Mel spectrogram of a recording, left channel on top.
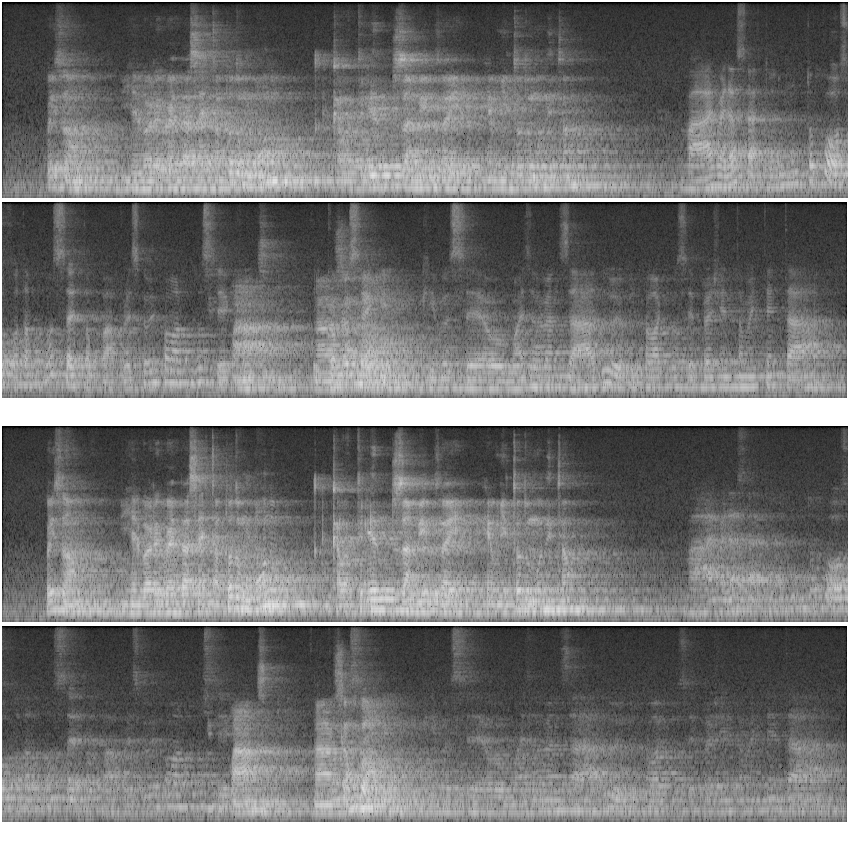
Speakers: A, on the right; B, on the left.
A: Pois vamos. E agora que vai dar certo. Então, todo mundo, aquela trilha dos amigos, vai reunir todo mundo, então.
B: Vai, vai dar certo. Todo mundo topou, só faltava você topar. Por isso que eu vim falar com você
A: Que
B: aqui.
A: massa.
B: E
A: Ah,
B: como
A: então
B: eu sei
A: vamos.
B: que, que você é o mais organizado, eu vim falar com você para a gente também tentar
